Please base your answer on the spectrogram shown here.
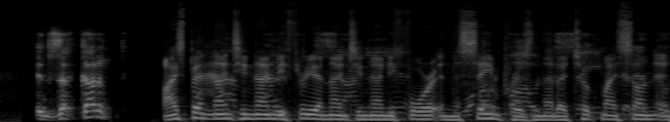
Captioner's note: through translator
